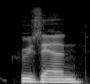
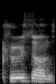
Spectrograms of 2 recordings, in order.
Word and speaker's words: Crouzon: Ben, uh, you have Krzanne syndrome. Can you explain what that means? Yeah. Uh, it's pronounced cruzone syndrome and what it is is a facial difference.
